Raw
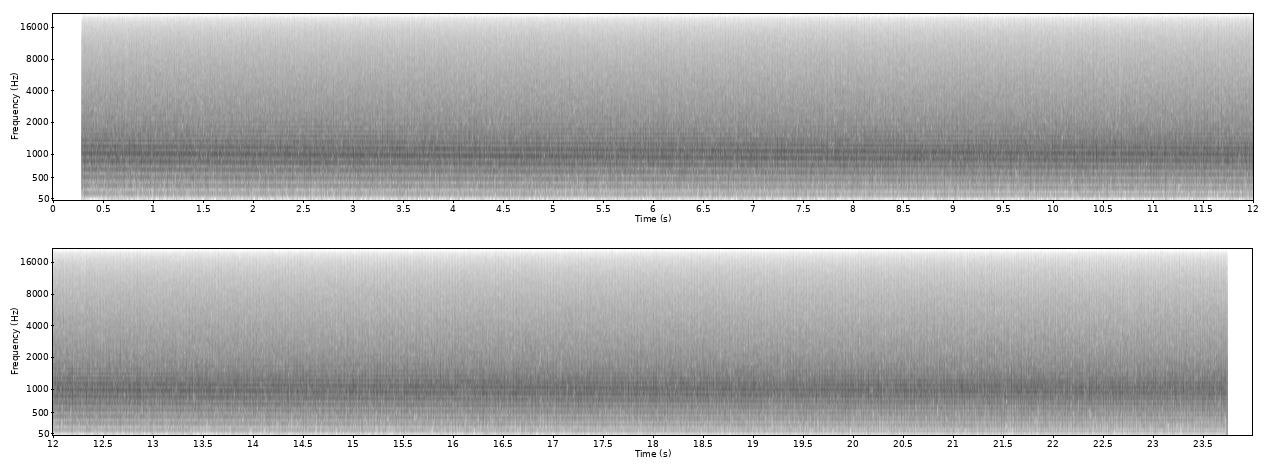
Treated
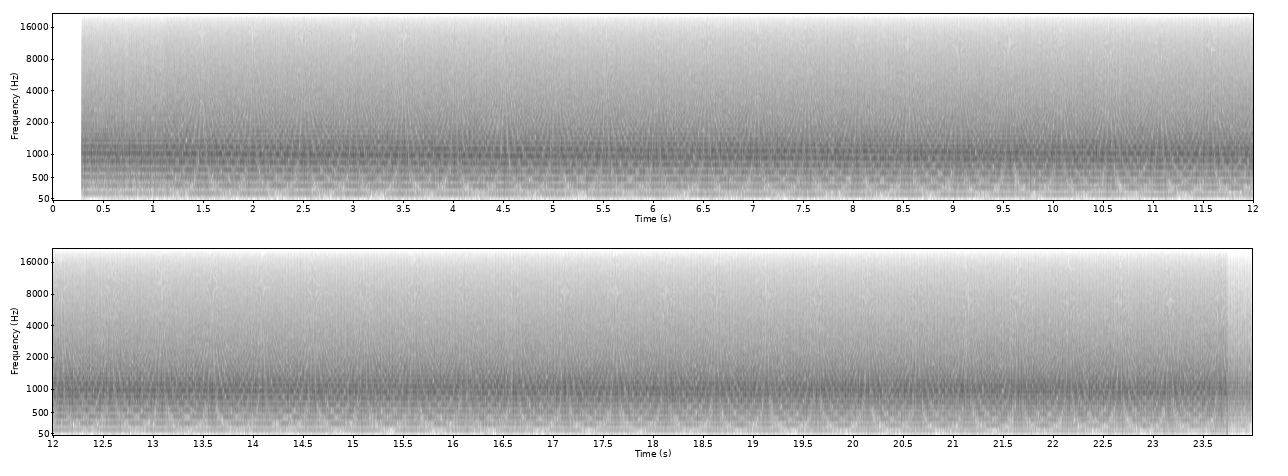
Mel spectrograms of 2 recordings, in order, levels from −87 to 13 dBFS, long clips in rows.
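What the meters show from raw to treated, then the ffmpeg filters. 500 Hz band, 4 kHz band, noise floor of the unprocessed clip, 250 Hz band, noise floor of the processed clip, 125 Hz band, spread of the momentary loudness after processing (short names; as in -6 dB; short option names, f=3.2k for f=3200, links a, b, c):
-3.5 dB, -3.5 dB, -29 dBFS, -3.5 dB, -32 dBFS, n/a, 2 LU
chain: -af "aecho=1:1:821:0.562,volume=-4.5dB"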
